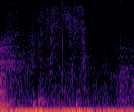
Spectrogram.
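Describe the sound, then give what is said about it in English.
A marker scratches and squeaks faintly across a whiteboard in a few short strokes against a quiet background. “I just had a thought that I don't want to lose so I'm going to write it on the whiteboard.”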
